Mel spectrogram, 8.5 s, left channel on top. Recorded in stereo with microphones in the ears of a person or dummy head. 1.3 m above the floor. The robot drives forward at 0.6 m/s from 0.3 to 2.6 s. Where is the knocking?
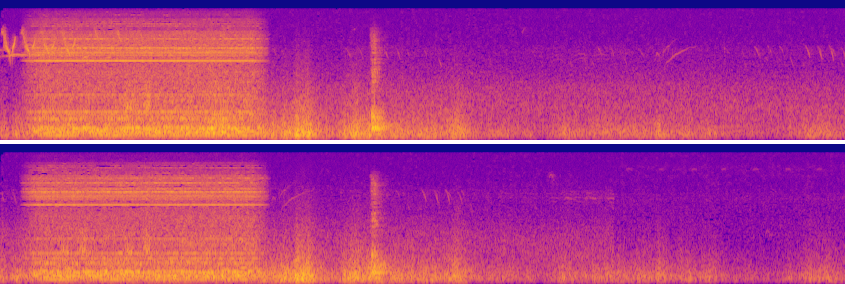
10° left (ahead or behind), 4.5 m.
